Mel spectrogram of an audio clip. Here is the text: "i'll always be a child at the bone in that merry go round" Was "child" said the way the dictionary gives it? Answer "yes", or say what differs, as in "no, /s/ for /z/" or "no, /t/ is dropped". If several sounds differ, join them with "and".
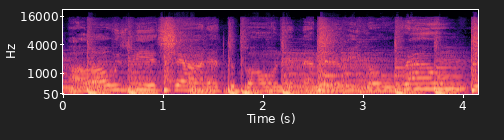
no, /l/ is dropped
